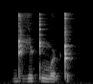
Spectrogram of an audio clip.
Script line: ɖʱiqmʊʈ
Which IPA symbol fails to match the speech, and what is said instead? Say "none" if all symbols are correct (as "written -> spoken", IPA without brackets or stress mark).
q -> ʈ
